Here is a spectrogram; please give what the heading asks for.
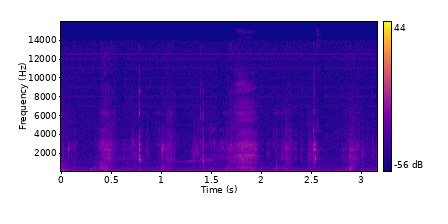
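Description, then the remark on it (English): Crisp crunching as a fried onion ring is bitten and chewed, with repeated sharp crackly bursts in an uneven chewing rhythm and no talking. “That's a crunchy onion ring.”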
